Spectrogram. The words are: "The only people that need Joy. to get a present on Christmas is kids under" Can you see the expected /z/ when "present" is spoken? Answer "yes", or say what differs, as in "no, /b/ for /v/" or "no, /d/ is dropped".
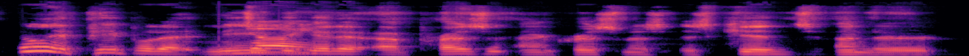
yes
